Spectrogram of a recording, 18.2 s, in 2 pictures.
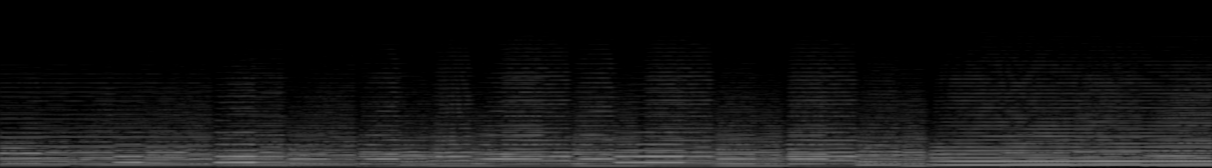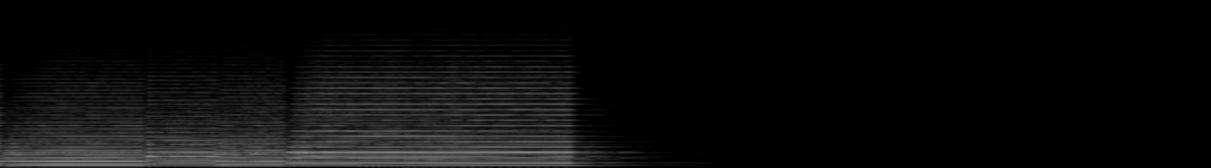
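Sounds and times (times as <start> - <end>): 
trombone quartet playing: 0.0 - 13.5.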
